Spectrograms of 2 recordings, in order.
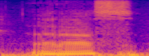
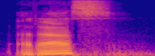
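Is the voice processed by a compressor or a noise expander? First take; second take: compressor; expander. First: The voice passes through a dynamic compressor. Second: An expander cuts out the background noise. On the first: "mamy w tej chwili załączony dodatkowo kompresor dynamiki w mikrofonie" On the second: "załączony tak zwany ekspander, który eliminuje wszystkie niepotrzebne odgłosy dobiegające z tła"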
